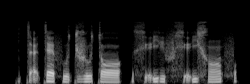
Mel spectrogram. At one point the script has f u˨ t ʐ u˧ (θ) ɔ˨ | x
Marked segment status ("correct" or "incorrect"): incorrect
